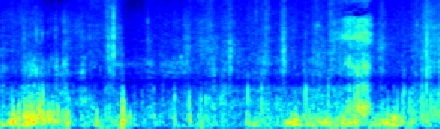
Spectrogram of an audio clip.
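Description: Booted footsteps crunching through deep snow, about half a dozen steps in a row.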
